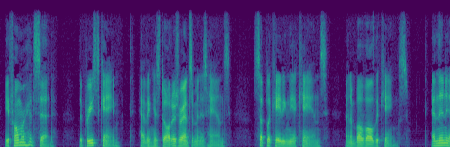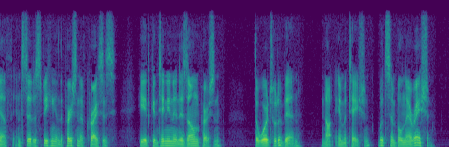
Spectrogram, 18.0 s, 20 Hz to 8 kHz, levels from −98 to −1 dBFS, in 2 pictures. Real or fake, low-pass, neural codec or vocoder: real; 7.2 kHz; none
